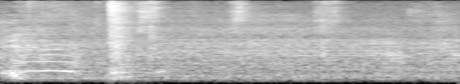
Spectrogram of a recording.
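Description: A few crisp crunches of a mouthful of raw onion being chewed. The first crunch, about half a second in, is the loudest, and fainter ones follow over low room noise.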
